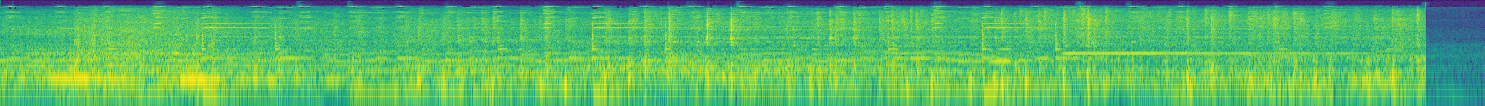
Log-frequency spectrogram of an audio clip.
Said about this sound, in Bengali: তিস্তা তোষা এক্সপ্রেস তার যাত্রাপথের প্রথম হল্ট নিউ কোচবিহার রেলওয়ে স্টেশনের প্ল্যাটফর্ম নম্বর ওয়ানে এসে দাঁড়ালো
